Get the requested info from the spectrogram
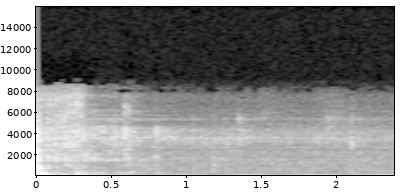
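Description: A short breathy burst of a man's silent, stifled laughter right at the start, fading within about half a second into near silence.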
